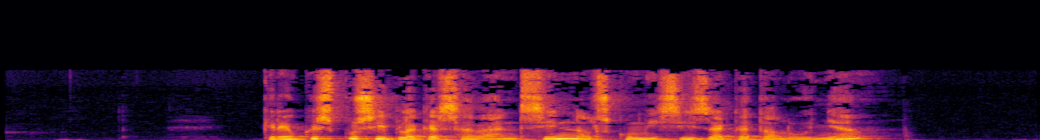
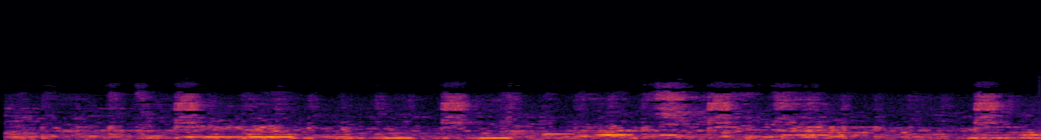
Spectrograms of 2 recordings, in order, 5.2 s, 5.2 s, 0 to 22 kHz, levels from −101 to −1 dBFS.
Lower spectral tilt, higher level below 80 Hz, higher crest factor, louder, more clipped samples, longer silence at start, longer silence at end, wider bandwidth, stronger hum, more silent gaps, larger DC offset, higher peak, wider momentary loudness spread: about the same, -3.5 dB/octave vs -3 dB/octave; first, -62 dBFS vs -78 dBFS; about the same, 20 dB vs 16 dB; first, -20 LUFS vs -41 LUFS; neither; first, 1.35 s vs 0.05 s; first, 0.85 s vs 0 s; first, 11.5 kHz vs 9.2 kHz; neither; neither; neither; first, -2 dBFS vs -24 dBFS; second, 9 LU vs 13 LU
